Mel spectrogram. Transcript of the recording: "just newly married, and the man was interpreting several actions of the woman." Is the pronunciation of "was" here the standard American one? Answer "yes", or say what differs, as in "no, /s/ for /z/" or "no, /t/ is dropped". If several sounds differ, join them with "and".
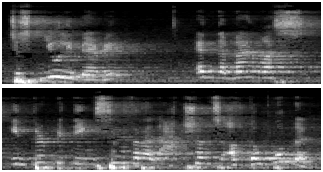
no, /s/ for /z/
